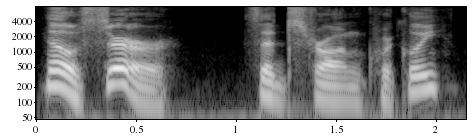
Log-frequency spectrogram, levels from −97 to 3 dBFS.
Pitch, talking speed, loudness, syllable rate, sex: 125 Hz, 140 wpm, -19 LUFS, 3.6 syllables/s, male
